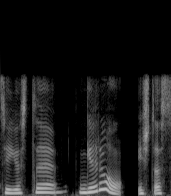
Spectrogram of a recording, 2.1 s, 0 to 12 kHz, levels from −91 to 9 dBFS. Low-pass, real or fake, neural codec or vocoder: 7.2 kHz; fake; codec, 16 kHz, 4.8 kbps, FACodec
